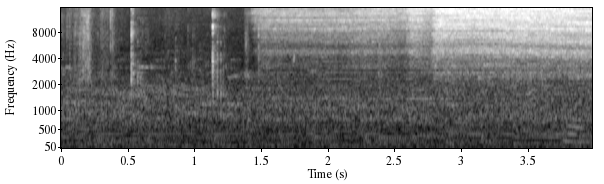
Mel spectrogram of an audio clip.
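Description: Spray paint hisses onto a sump light for a 135-gallon aquarium setup in a steady, close, continuous rush that swells louder near the end, with faint mechanical clicks early on.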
